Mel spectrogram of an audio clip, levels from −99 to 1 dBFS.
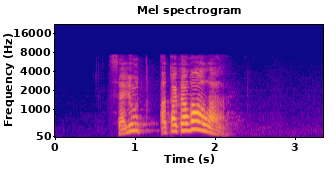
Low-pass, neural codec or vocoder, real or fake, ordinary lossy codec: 7.2 kHz; codec, 44.1 kHz, 3.4 kbps, Pupu-Codec; fake; none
